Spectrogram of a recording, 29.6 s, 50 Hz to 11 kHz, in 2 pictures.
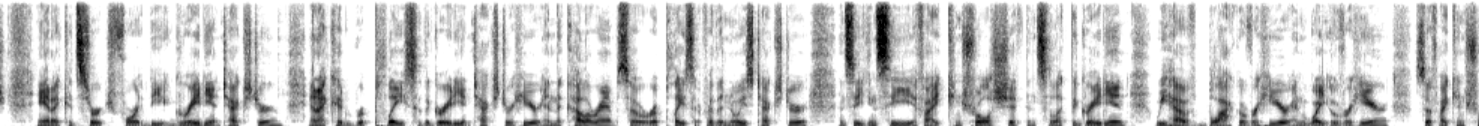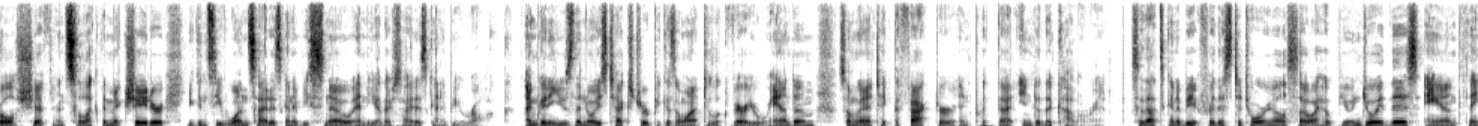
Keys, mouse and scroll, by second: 4.6 click, 8.2-10.4 middle drag, 10.4 ctrl+shift+click, 11.2-14.2 scroll down 3, 14.2-15.5 scroll up 1, 15.5 ctrl+shift+click, 16.0-17.1 scroll up 3, 17.1 scroll up 1, 19.8 middle click, 20.0 click, 21.1 click, 23.1 click.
